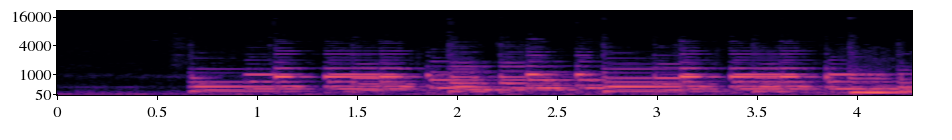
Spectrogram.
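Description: Electronic keyboard with an organ-like voice begins playing about a second in: a rhythmic run of melody notes over sustained chords, after a faint low hum.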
